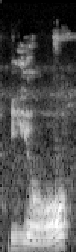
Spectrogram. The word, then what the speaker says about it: 有: यो, पहले आवाज़ डिप हो रही है, उसके बाद ऊपर की तरफ जा रही है।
